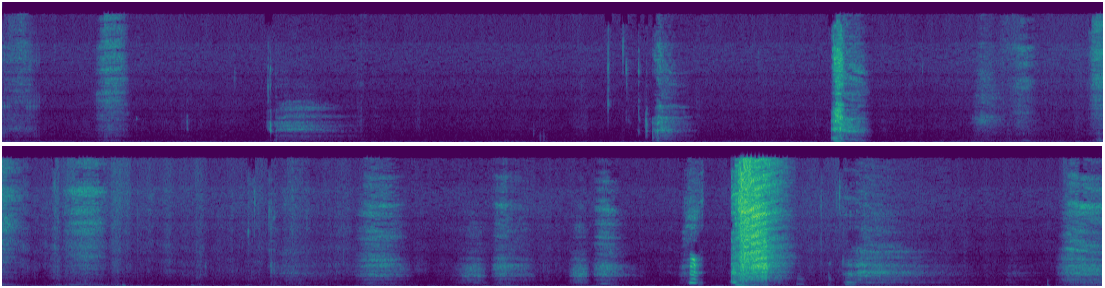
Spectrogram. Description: I was incredibly congested and sneezing all over the place with this cold so here's one of the fits I had.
